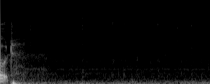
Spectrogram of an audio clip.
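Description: Computer keyboard typing: faint, irregular key clicks.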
